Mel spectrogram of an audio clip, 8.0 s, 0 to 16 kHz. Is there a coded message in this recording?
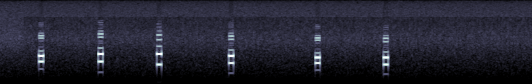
Yes: DTMF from 0.6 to 5.8 s, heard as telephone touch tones, dialled by hand, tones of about 70 ms. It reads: 0 # 6 8 7 4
